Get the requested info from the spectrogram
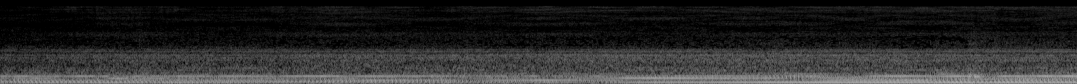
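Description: The small motor of a cordless airbrush-style paint sprayer running steadily as it sprays a coating, a low hum that shifts slightly in pitch and gets a little louder about six seconds in and again near the end.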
